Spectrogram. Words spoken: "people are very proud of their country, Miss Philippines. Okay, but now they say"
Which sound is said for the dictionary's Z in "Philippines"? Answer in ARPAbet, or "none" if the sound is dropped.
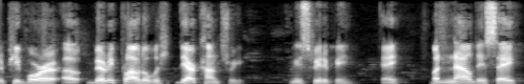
none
